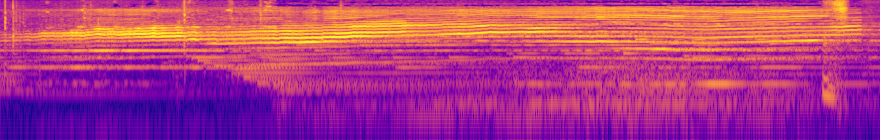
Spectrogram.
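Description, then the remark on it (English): A whining, cat-like alarm wails steadily, its bright harmonic tone sliding downward in pitch like a long drawn-out meow, with a short click near the end and no voices. “this alarm is just this like whining cat going meow.”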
